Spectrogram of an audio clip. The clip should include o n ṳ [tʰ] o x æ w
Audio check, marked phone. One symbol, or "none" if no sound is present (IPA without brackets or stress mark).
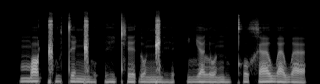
kʰ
